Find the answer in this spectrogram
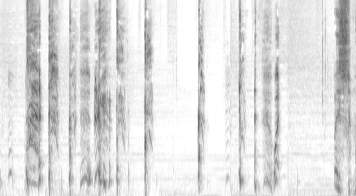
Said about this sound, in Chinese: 看着他咳嗽不止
